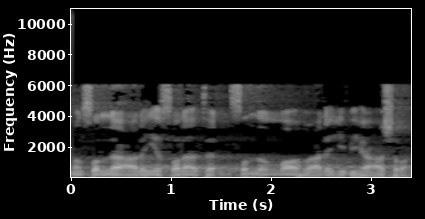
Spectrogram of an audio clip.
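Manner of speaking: ordinary talk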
